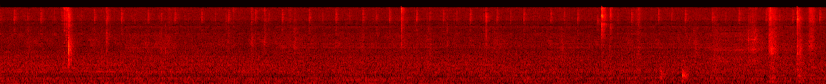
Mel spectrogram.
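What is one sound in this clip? Metal tweezers tap and click against a watch movement.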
